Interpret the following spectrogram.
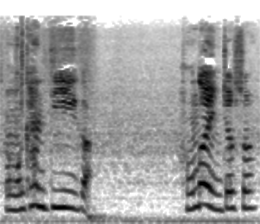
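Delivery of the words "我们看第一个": usual speaking voice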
